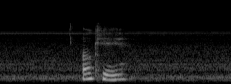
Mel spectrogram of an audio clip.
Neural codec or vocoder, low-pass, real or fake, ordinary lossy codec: none; 7.2 kHz; real; none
